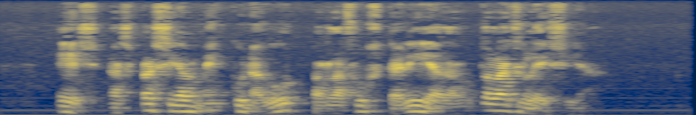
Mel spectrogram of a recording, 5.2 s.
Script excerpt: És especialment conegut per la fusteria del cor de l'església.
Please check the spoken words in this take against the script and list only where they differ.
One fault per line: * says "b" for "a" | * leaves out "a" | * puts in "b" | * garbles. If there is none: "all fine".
* leaves out "cor"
